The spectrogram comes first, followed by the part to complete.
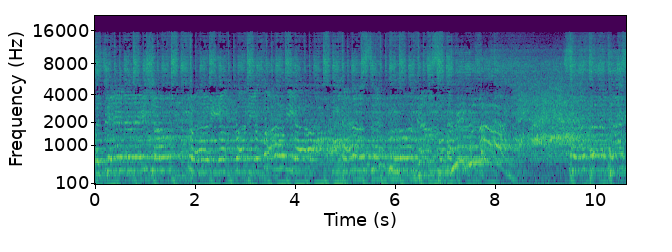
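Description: Japanese idol pop song with a male group's vocals sung into handheld microphones over a backing track through the stage speakers, with a steady beat and bass.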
